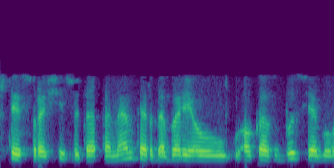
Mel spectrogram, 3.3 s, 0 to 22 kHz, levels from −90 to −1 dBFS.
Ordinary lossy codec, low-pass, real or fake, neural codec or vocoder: MP3, 24 kbps; 3.6 kHz; real; none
